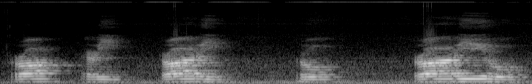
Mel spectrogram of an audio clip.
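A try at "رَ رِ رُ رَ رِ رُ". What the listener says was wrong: Ya, usahakan untuk ketika fathah ro-nya jangan monyong ya. Kalau monyong akan berbeda lafadznya. Seperti ini lafadznya. Ro, ro.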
